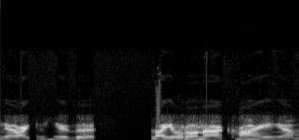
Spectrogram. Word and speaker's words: Llorona: Spell it. L-A and space L-L-O-R-A. No. It's L-L-O-R-N-A. N-A? Okay. Llorona.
